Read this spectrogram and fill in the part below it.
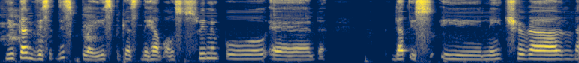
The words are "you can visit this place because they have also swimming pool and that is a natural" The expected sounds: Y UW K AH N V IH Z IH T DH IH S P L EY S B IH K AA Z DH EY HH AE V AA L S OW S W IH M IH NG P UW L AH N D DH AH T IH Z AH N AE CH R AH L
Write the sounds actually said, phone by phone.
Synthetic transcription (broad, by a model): Y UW K AH N V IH S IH T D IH S P L EY S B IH K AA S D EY HH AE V AA L S OW S W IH M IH NG P UW L AH N D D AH T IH S AH N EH CH R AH L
